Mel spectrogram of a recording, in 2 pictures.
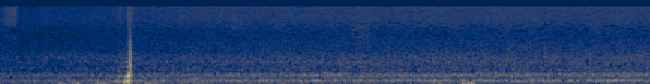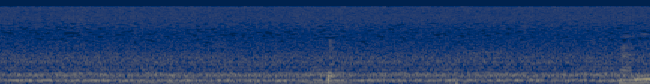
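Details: Indian honey bees buzzing as a colony is collected: a dense, steady low hum with layered droning tones, unbroken throughout, with a sharp click near the start and a few faint knocks.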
